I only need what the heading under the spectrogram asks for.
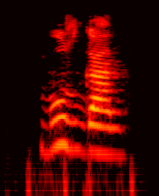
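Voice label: "бузган", Komi, female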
